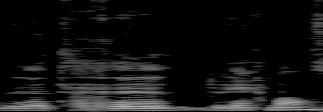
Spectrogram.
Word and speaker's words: Rutger Bregman: heb ik een boek gekregen van Rutger Bregman, zeg ik dat goed? – Ah, ja.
